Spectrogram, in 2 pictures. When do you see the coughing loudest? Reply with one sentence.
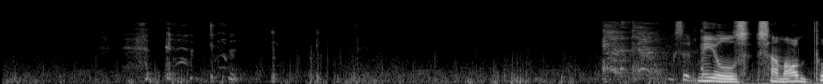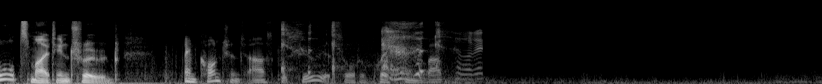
The volume of the coughing peaks at 12 seconds.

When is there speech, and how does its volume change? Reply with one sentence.
The speech can be heard from 6.8 to 12.7 s, getting quieter.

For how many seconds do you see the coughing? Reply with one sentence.
You can hear the coughing for 6 seconds altogether.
